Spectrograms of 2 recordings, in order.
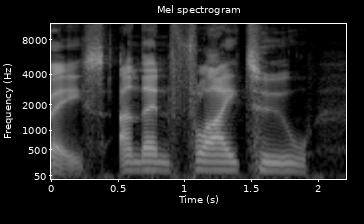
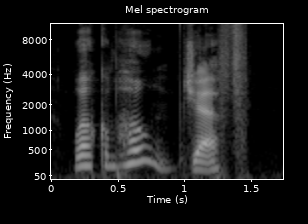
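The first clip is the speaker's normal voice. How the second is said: higher-pitched, artificial computer voice; 7 semitones higher than usual. Voicing the AI greeting the returning crew: voicing the AI. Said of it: "That's the A I".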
